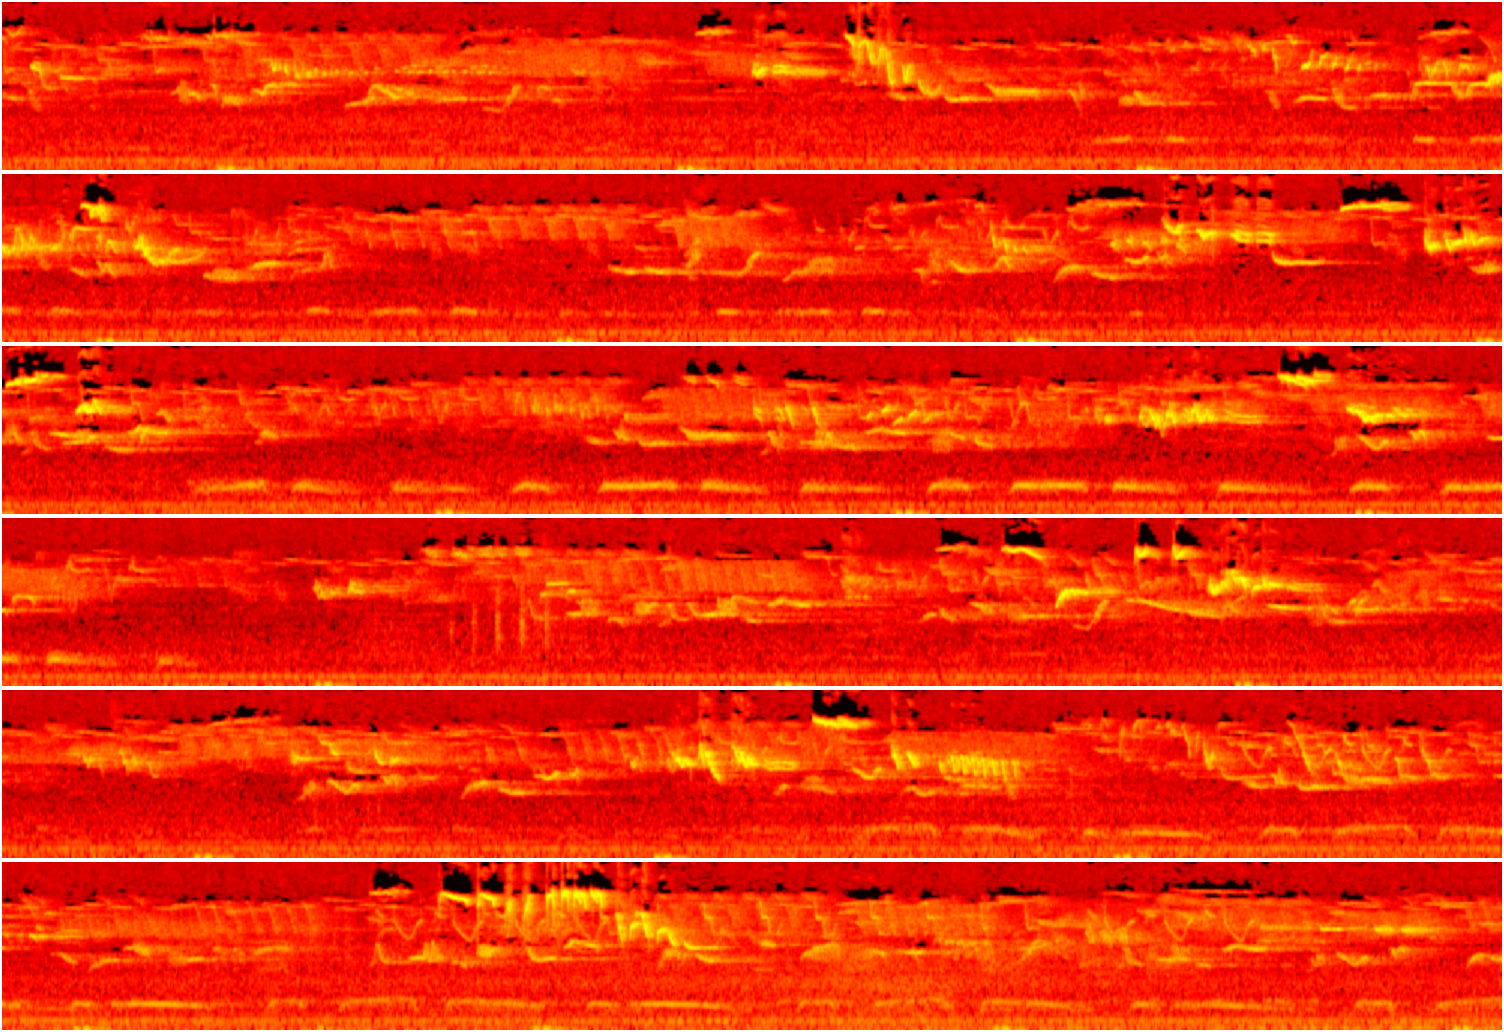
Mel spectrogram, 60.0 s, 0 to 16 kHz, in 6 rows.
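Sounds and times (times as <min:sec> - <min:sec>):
lower repeated bird calls: 0:00.0 - 1:00.0
small birds chirping: 0:00.0 - 1:00.0.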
